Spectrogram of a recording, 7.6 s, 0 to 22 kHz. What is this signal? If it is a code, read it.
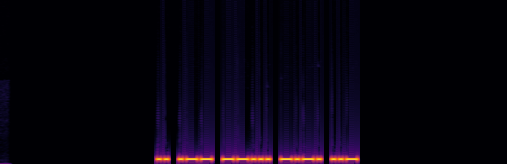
Morse code, heard as a keyed tone, about 21 wpm, 700 Hz. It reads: IW7CU
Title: DXCC-100 Call Signs - 5 Characters - Repeated 2x - 22wpm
